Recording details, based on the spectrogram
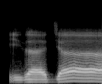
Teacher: Idza ja'aka, ini terlalu panjang. Jadi cukup 2 ayunan, 2 alif atau 4 harokat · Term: mat wajib mutasil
